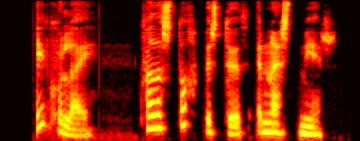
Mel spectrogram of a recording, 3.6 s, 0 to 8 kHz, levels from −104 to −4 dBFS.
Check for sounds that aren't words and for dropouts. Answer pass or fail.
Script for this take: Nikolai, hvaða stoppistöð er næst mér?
pass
